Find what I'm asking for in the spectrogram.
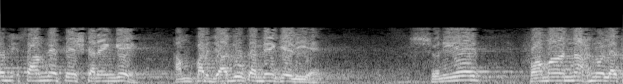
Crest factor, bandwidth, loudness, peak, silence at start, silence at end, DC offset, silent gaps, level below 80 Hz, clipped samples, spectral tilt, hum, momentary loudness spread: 10 dB; 5.8 kHz; -10 LUFS; 0 dBFS; 0 s; 0 s; under 0.1%; none; -32 dBFS; under 0.1%; -9.5 dB/octave; none; 16 LU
